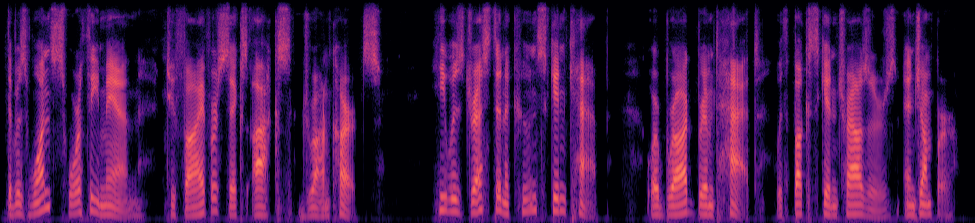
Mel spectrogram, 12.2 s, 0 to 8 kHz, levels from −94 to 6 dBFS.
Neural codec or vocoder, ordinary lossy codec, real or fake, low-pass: none; Opus, 24 kbps; real; 7.2 kHz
